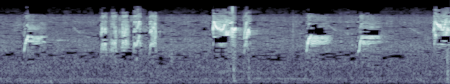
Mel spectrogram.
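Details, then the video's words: Javan bush lark (branjangan) in lively song: short bright chirps and whistled notes at varied pitch, spaced irregularly across a few seconds, with faint low background hum. "BURUNG BRANJANGAN GACOR"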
